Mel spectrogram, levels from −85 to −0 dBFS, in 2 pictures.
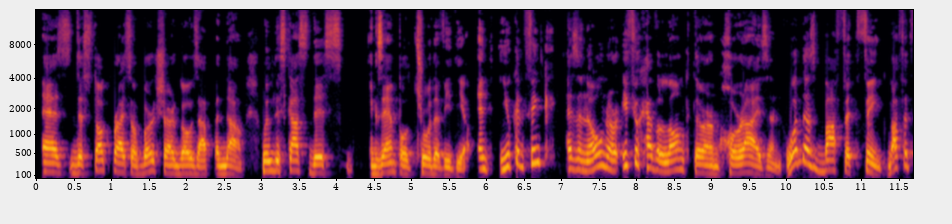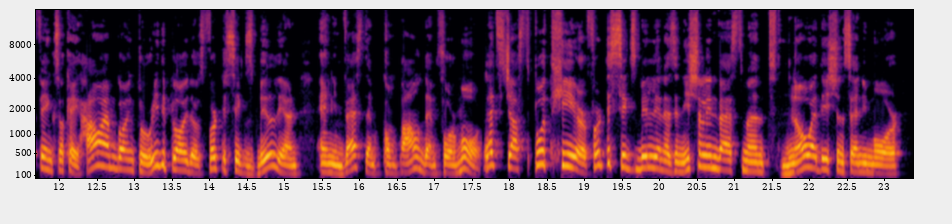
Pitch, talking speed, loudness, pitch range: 170 Hz, 170 wpm, -20 LUFS, 140-210 Hz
